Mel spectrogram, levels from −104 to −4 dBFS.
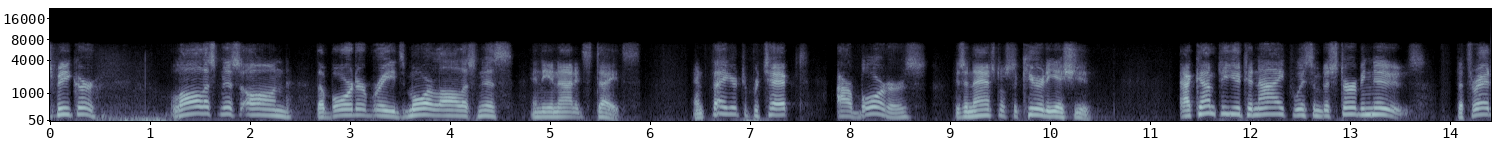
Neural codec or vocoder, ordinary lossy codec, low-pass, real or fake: codec, 16 kHz, 0.5 kbps, X-Codec, WavLM features, trained on Multilingual LibriSpeech; Opus, 24 kbps; 7.2 kHz; fake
